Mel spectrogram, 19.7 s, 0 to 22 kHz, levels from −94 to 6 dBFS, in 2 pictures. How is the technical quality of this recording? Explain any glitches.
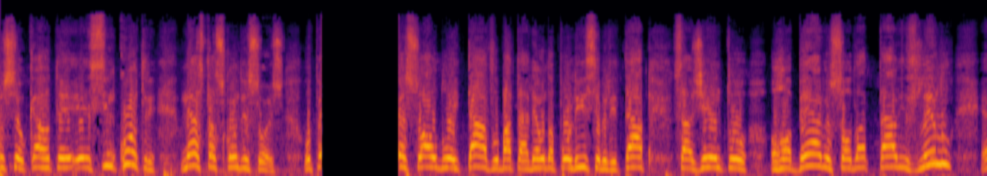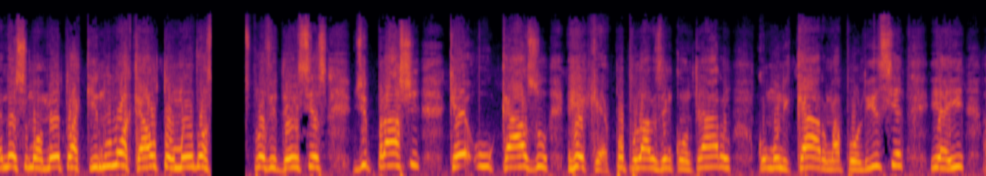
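Two rebuffering stalls interrupt playback. At 3.21 s the sound drops to silence for about 0.78 s, and at 11.97 s for about 0.35 s. Each time it picks up exactly where it stopped: the player ran out of downloaded audio and waited, adding time without losing any content.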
